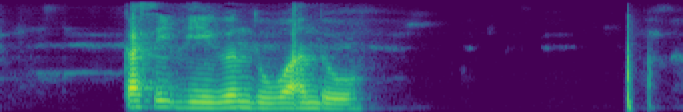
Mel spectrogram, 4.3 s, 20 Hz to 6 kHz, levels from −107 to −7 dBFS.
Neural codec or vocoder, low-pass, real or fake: codec, 16 kHz in and 24 kHz out, 1 kbps, XY-Tokenizer; 5.4 kHz; fake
